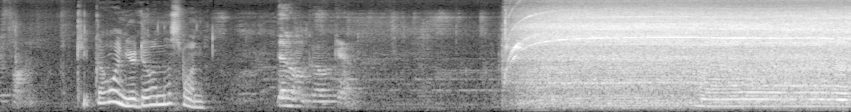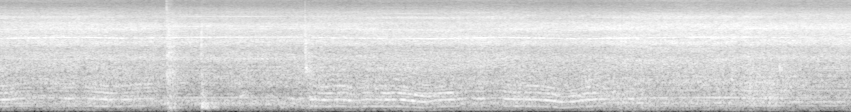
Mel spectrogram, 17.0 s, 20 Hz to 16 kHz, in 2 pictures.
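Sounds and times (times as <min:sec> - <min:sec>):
vacuum cleaner motor running: 0:05.0 - 0:17.0.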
